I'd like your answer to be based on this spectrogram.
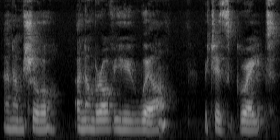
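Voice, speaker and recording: A middle-aged woman with a croaky voice, chatting casually to camera at home, rambling with many ums and pauses. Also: on the low side, level tone, warm tone. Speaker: cross stitch YouTuber.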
